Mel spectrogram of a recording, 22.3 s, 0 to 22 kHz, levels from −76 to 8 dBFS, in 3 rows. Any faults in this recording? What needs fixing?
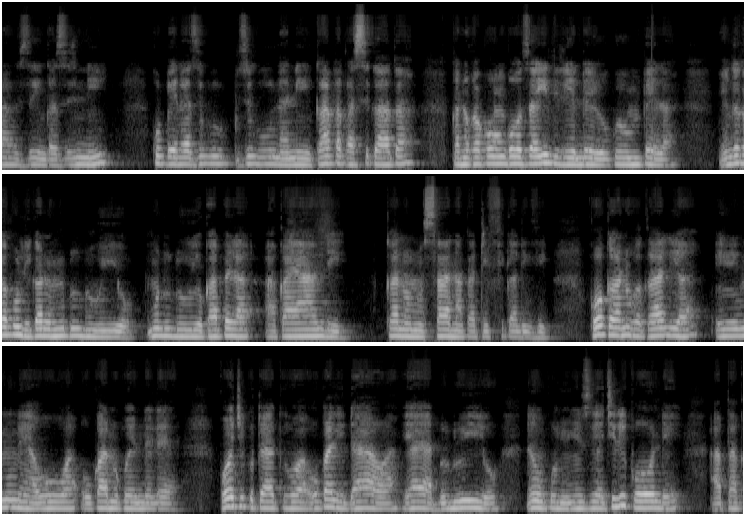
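The encoder was likely starved of bits: the whole recording carries plainly audible Opus compression damage, and the grainy texture fits Opus's music-oriented CELT mode at a rate around 24 kbps. With too few bits for fine detail, the encoder keeps each band's energy but refills the content with folded copies of lower bands or with noise, so the speech sounds rough and sandy. The band stays full-width, reaching about 20.3 kHz. To prevent this, encode from the original source at a higher Opus bitrate, or use the encoder's voice setting, so the bands carry real detail.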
